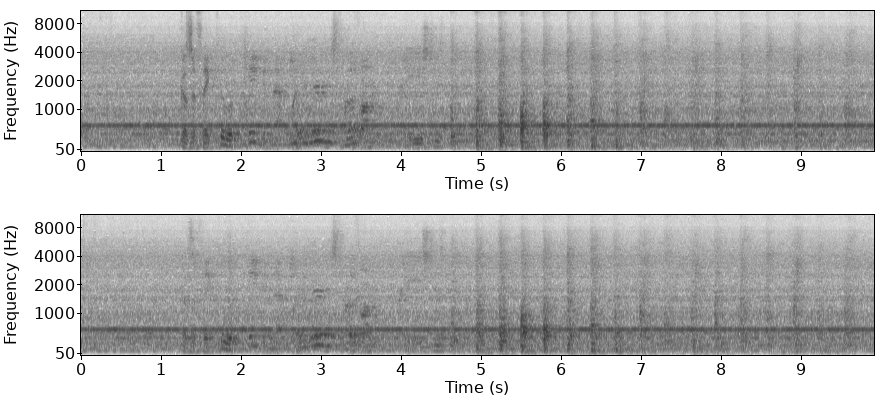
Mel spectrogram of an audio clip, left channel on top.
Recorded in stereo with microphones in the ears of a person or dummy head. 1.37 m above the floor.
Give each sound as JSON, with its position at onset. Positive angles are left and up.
{"t": 1.2, "sound": "a man speaking", "side_deg": 70, "distance_m": 0.5}
{"t": 2.6, "sound": "a man speaking", "side_deg": 5, "distance_m": 5.0}
{"t": 4.6, "sound": "running footsteps", "side_deg": 50, "distance_m": 2.5}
